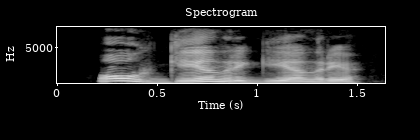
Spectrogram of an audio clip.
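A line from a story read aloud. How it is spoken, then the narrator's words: Sighing again. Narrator (Russian): снова вздохнула миссис Смит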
